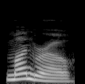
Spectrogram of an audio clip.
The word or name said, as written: munroe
